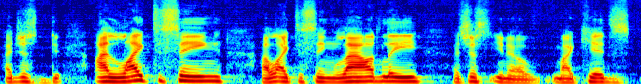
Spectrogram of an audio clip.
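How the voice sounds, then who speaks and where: A man's voice: mid-range voice, normal speed. A middle-aged man preaching a sermon in a church, conversational and self-deprecating, often checking in with "right?" and stumbling through restarts when he digresses. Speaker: pastor. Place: church sanctuary.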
